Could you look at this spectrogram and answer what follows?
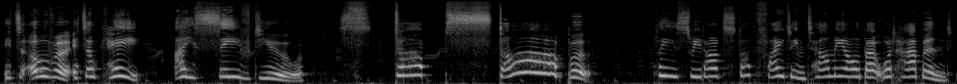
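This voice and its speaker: Lady playing a frantic worried mom, high voice, slow and begging. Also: sing-song, heavily acted. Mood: pleading. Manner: pleading, worried. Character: anxious devoted mother.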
